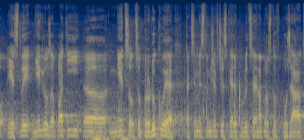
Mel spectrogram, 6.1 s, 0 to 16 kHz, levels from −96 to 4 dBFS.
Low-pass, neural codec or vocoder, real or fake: 14.4 kHz; none; real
